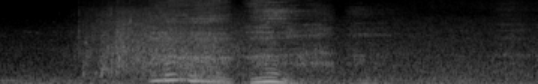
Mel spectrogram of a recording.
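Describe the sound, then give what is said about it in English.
Two sharp, breathy gasps for air in quick succession, fairly loud with a voiced, strained edge, followed by a soft airy hiss, as Maui breaks the surface of the ocean with his mouth wide open. “Maui suddenly broke the surface of the ocean, his mouth wide open as it gasped for the sweet air from the sky above.”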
